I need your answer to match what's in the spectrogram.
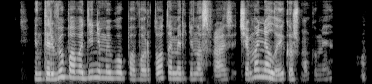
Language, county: Lithuanian, Kaunas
